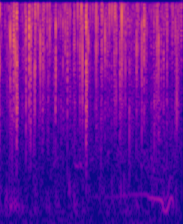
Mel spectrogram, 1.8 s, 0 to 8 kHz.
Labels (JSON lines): {"label": "biophony, cascading saw", "recorder": "SoundTrap 600 or HydroMoth"}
